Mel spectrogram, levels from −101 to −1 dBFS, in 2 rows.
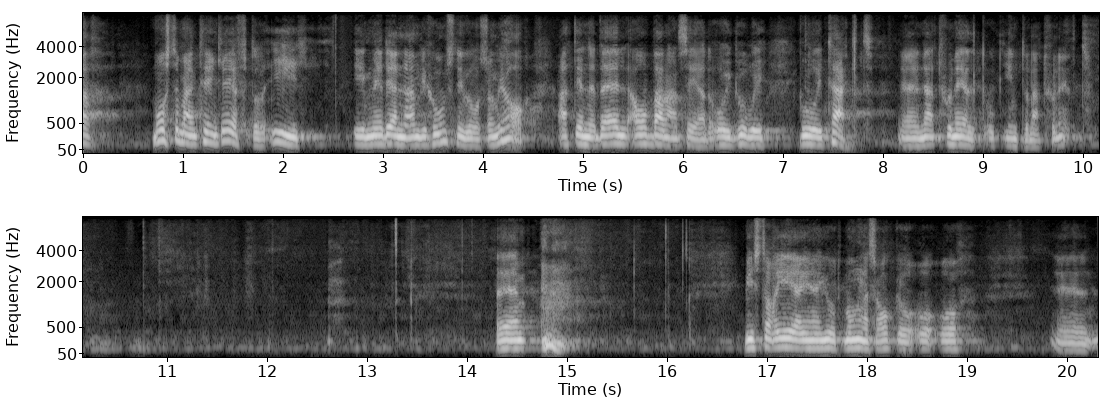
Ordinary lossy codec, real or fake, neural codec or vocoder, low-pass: none; fake; codec, 16 kHz, 4 kbps, FreqCodec, smaller model; none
